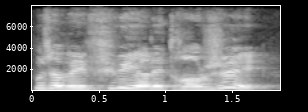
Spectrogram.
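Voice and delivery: outraged exclamation; exclaiming. A narrator's reading. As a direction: fling the accusation at him. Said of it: "s'écria madame Boulanger".

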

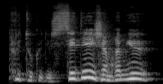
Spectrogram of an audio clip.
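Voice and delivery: exasperated refusal; angry outcry. A narrator's reading. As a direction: cry out in an old father's exasperation. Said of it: "cédait de nouveau à la colère".

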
